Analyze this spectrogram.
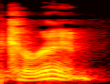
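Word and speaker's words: Karim: have to see it to be able to pronounce it properly so hey Kareem yes you're lucky I don't have a freaking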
